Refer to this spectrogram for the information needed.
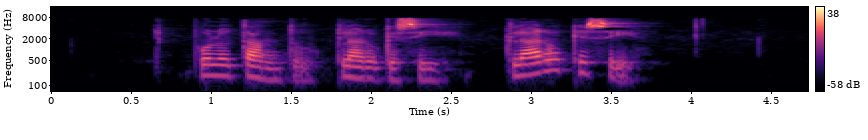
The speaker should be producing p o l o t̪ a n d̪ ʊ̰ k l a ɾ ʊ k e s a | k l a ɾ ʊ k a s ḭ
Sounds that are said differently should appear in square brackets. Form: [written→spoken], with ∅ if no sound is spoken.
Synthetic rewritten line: p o l o t̪ a n [d̪→t̪] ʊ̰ k l a ɾ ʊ k e s [a→i] | k l a ɾ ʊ k [a→e] s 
